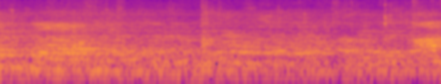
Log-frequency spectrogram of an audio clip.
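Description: Indistinct voices talking in a gym hall, with light footfalls of wrestling shoes shuffling on the mat.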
